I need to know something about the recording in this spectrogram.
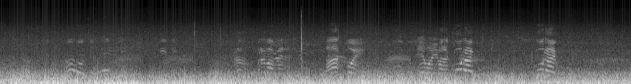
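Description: Distant young players shout and call out to each other outdoors.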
